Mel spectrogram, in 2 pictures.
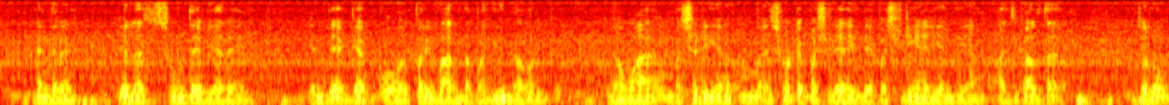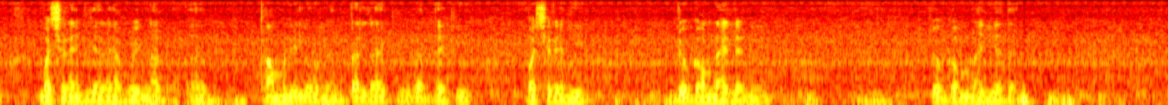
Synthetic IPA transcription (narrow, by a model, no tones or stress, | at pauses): ɖəŋɡəɾeː | d͡ʒəlɛːsũːnd̪eːbiaɾeː | ɪnd̪eːəɡeːɔːɾpəɾɪʋaːɾ̃nd̪aːbəd̪iːɪnd̪aːoːɾ | ɡəʋãːbət͡ʃʰɽɪjãːt͡ʃʰoːʈeːbət͡ʃʰɽeaːĩnd̪eːbət͡ʃʰɽɪjãːiẽnd̪ɪjãːəd͡ʒkəlt̪e | d͡ʒəlõː | bət͡ʃʰɽẽːbiaːɾẽãːkoːinãː | kəmniːloːlɛ̃ːd̪aːpɛːlɛːkikəɾd̪eːkɪ | bət͡ʃʰɽẽːd̪iː | d͡ʒoːɡaːmnaːilɛ̃ːnd̪ɪjãː | d͡ʒoːɡaːmənaːiːɛːt̪e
